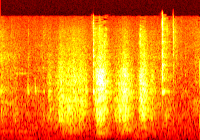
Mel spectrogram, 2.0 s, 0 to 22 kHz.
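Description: AR-15 gas tube being wiggled and pulled back and forth in its mount: soft metallic rattling and scraping, with a short click about one and a half seconds in. It holds firm, a sign the gas tube is secured well.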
